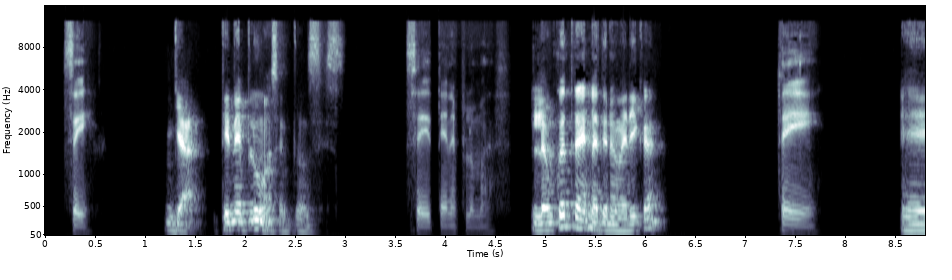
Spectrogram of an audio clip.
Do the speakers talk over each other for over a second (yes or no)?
no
